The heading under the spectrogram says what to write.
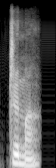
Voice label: "trimer", Indian

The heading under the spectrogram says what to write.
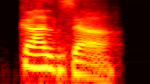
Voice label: "colza", Indian

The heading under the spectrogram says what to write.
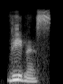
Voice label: "Venus", Indian

